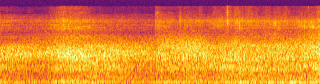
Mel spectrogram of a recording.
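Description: Faint, steady outdoor background noise with a faint low hum and no distinct events.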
